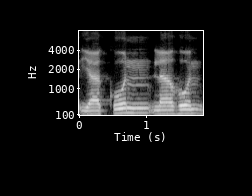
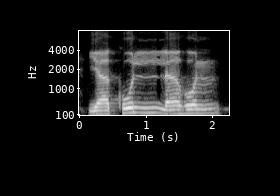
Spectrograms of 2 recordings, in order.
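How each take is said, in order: First: The n is pronounced clearly before the l. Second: The n merges fully into the following l. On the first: The speaker calls it wrong. "Kita tak boleh baca yakun lahun, tak boleh" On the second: The speaker calls it right. "Dia yakul"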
